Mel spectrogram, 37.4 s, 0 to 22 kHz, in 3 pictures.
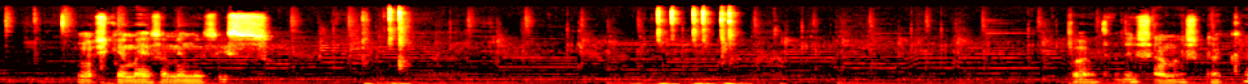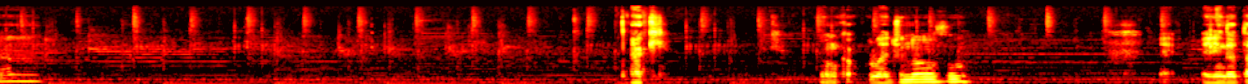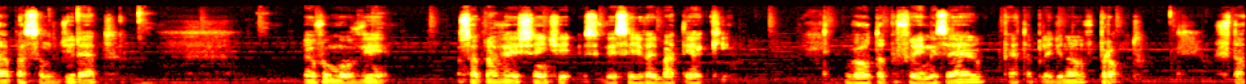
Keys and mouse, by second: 10.3 click, 20.3 click, 20.9 click, 23.6 click, 24.6 middle click, 25.4 middle click, 25.9 shift+middle click, 27.0-28.1 drag, 31.9 click, 32.6-34.2 drag, 37.0 click.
